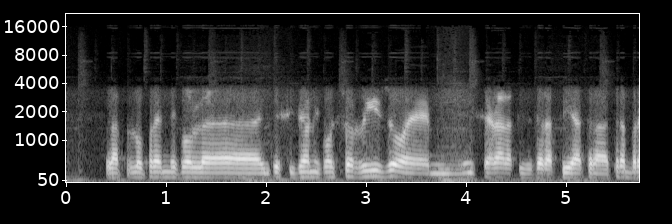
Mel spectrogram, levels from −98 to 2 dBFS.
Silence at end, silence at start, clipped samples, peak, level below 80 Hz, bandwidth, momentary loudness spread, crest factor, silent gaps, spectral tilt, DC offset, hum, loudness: 0 s; 0.4 s; under 0.1%; -2 dBFS; -48 dBFS; 4.2 kHz; 7 LU; 14 dB; none; -7.5 dB/octave; 0.1%; none; -16 LUFS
